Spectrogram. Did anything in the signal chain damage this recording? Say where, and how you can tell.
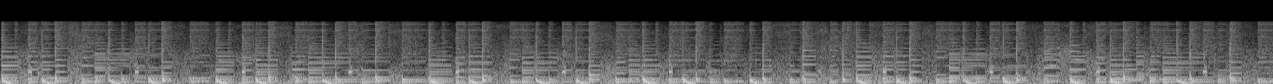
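Yes. Sound chopped by the voice detector at 0.18–0.42, 0.68–2.92, 3.90–6.68, 7.06–8.96, 9.22–11.10 and 12.14–12.58 s. Call-processing gating repeatedly swaps sound for comfort noise. The likely cause is sender-side voice detection.

Sound dropped by the voice detector at 3.58–3.62 s and 11.44–11.50 s. Brief 40 and 60 ms stretches of sound give way to steady comfort noise. This is likely the same gate mistaking quiet sound for background.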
